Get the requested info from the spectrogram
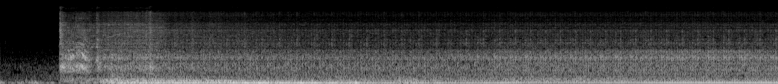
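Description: Toyota Land Cruiser Troop Carrier engine starting in the first second, then running steadily at idle.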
